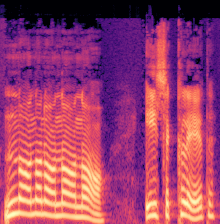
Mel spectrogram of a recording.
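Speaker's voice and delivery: high, protesting Italian caricature; mock Italian accent. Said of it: "Italians go like".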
